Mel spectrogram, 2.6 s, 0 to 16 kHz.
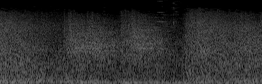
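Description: Missile explosions rumble in MechWarrior Online as a Hunchback 4J mech comes under fire, a dense, continuous low roar of blasts with no clear gaps between impacts.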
